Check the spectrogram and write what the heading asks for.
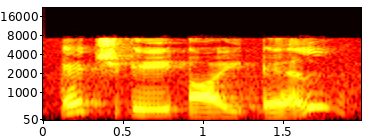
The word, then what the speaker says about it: hail: This is the next pair, H-A-I-L and H-A-L-E, pronounced as hail. Spelling is different, meaning is different, but pronunciation is the same.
